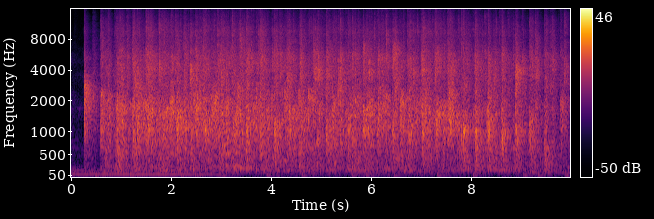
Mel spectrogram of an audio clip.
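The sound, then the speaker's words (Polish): An audience applauds steadily, a dense wash of many hands clapping at a strong, even level for the whole stretch after a brief quiet opening, with no voices on top. “Wasze oklaski są bardzo widoczne na naszych wykosikach”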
